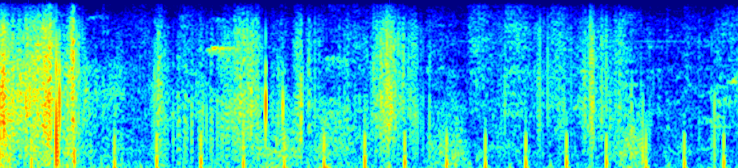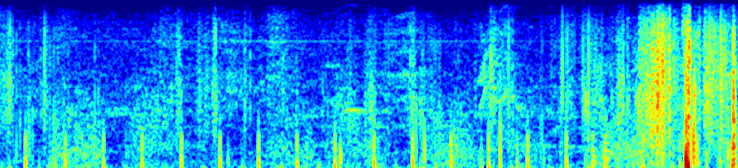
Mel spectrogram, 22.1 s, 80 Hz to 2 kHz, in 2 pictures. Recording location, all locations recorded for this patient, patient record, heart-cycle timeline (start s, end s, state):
aortic valve (AV)
aortic valve (AV)+pulmonary valve (PV)+tricuspid valve (TV)+mitral valve (MV)
#Age: Child
#Sex: Female
#Height: 122.0 cm
#Weight: 25.9 kg
#Pregnancy status: False
#Murmur: Absent
#Murmur locations: nan
#Most audible location: nan
#Systolic murmur timing: nan
#Systolic murmur shape: nan
#Systolic murmur grading: nan
#Systolic murmur pitch: nan
#Systolic murmur quality: nan
#Diastolic murmur timing: nan
#Diastolic murmur shape: nan
#Diastolic murmur grading: nan
#Diastolic murmur pitch: nan
#Diastolic murmur quality: nan
#Outcome: Normal
#Campaign: 2015 screening campaign
0.00	11.09	unannotated
11.09	11.20	diastole
11.20	11.30	S1
11.30	11.44	systole
11.44	11.54	S2
11.54	11.80	diastole
11.80	11.94	S1
11.94	12.02	systole
12.02	12.12	S2
12.12	12.34	diastole
12.34	12.48	S1
12.48	12.60	systole
12.60	12.72	S2
12.72	12.96	diastole
12.96	13.06	S1
13.06	13.18	systole
13.18	13.30	S2
13.30	13.54	diastole
13.54	13.64	S1
13.64	13.74	systole
13.74	13.86	S2
13.86	14.10	diastole
14.10	14.20	S1
14.20	14.32	systole
14.32	14.44	S2
14.44	14.70	diastole
14.70	14.78	S1
14.78	14.90	systole
14.90	15.02	S2
15.02	15.26	diastole
15.26	15.38	S1
15.38	15.48	systole
15.48	15.60	S2
15.60	15.84	diastole
15.84	15.96	S1
15.96	16.06	systole
16.06	16.18	S2
16.18	16.42	diastole
16.42	16.54	S1
16.54	16.64	systole
16.64	16.76	S2
16.76	17.00	diastole
17.00	17.10	S1
17.10	17.22	systole
17.22	17.32	S2
17.32	17.58	diastole
17.58	17.72	S1
17.72	17.82	systole
17.82	17.92	S2
17.92	18.14	diastole
18.14	18.26	S1
18.26	18.38	systole
18.38	18.52	S2
18.52	18.74	diastole
18.74	18.86	S1
18.86	18.96	systole
18.96	19.10	S2
19.10	19.30	diastole
19.30	19.40	S1
19.40	19.52	systole
19.52	19.66	S2
19.66	19.88	diastole
19.88	22.14	unannotated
